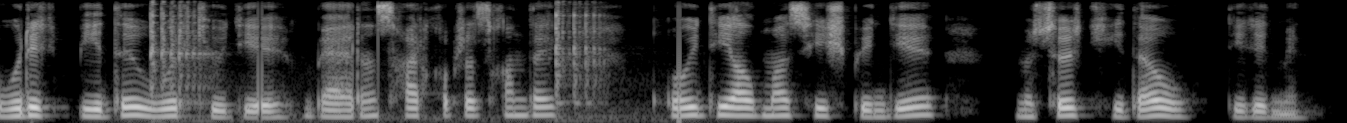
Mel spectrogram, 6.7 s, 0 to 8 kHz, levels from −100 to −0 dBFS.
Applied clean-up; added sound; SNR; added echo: none; Bicycle; 17 dB; none.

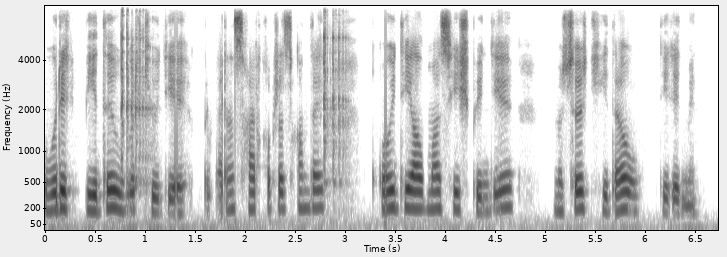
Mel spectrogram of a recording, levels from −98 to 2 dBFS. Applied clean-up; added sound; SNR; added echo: neural diffusion model UNIVERSE++.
